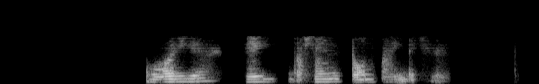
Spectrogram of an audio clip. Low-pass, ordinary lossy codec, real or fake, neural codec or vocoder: 3.6 kHz; Opus, 32 kbps; fake; codec, 44.1 kHz, 0.9 kbps, DAC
